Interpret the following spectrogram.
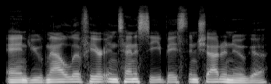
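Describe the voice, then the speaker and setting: A man's voice: on the low side, steady tone, fairly quick, mellow, clear, resonant tone, no echo. A man hosting a radio interview in the studio, introducing and questioning his guest with an upbeat, eager manner. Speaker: radio host.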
